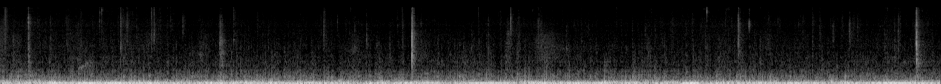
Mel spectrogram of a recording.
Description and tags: large olivetree logs burning, no crackling /troncos de olivo ardiendo, casi no crepitan
house, andalucia, south-spain, nature, field-recording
